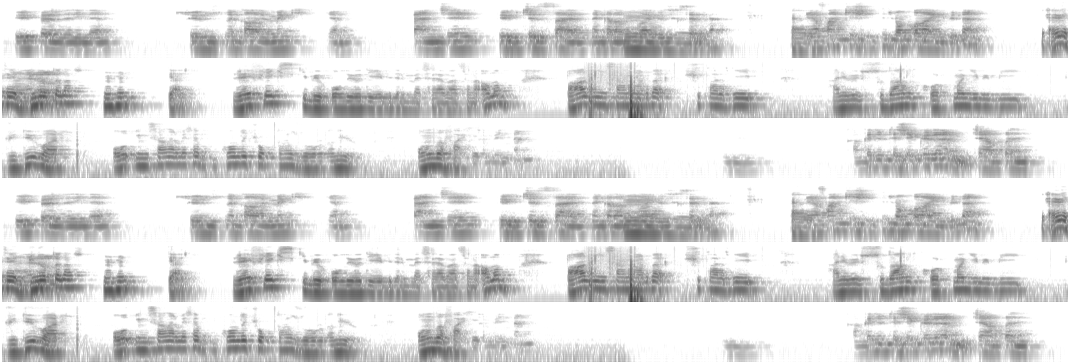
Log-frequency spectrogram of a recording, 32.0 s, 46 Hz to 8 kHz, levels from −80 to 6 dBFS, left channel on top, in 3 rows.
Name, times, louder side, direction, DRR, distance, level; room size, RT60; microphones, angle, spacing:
voice 1, 0.1-1.0 1.7-3.4 4.1-4.7 5.0-7.2 8.0-9.8 10.7-11.2 26.2-26.5 28.5-28.8 29.8-31.5, left 1 dB, 20° left, 2 dB, 6.8 m, -39 dB
voice 2, 6.2-7.1 7.9-8.1 10.4-11.9 12.3-12.5 13.0-18.2 18.4-18.6 18.9-20.9 21.4-22.0 22.4-24.9 25.5-26.1, right 2 dB, 30° right, 9 dB, 1.1 m, -35 dB
sound 1, 15.2-27.6, equal, 5° right, 0.7 m, -43 dB
17.0 x 12.5 x 3.1 m, 0.34 s
head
